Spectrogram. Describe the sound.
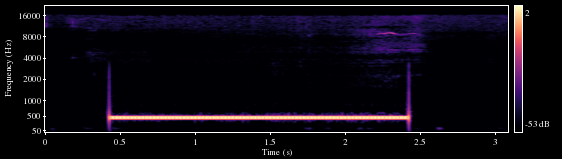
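A telephone ringing tone plays while a call is placed to a friend: one steady, unbroken mid-pitched tone lasting about two seconds, alone, with near silence before and after.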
